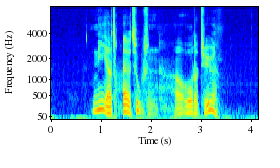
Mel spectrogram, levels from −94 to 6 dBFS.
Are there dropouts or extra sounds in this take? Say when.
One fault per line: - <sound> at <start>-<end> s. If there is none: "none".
- dropout at 1.3-1.4 s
